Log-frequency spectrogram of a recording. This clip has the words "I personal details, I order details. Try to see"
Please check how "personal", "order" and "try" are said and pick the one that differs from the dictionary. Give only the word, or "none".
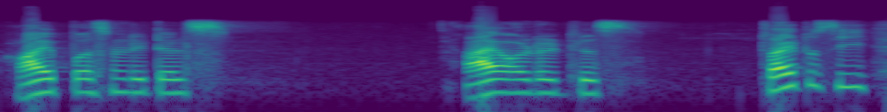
order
